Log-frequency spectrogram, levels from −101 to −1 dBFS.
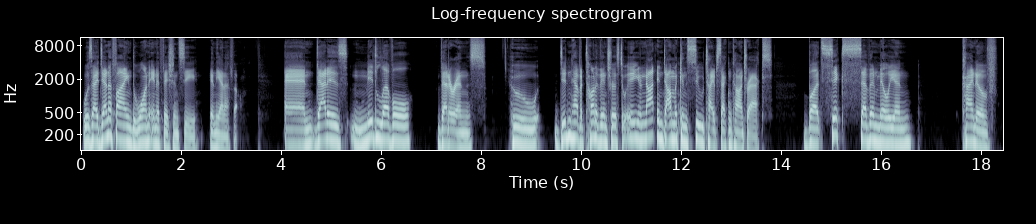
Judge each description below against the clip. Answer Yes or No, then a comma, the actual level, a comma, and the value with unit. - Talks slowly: Yes, slow, 115 wpm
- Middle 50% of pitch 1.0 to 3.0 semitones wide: No, average, 4.1 semitones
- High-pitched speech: No, low, 135 Hz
